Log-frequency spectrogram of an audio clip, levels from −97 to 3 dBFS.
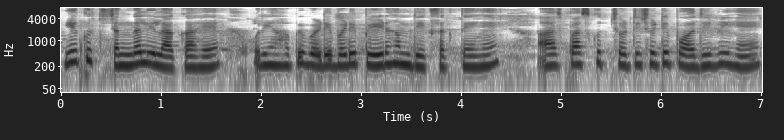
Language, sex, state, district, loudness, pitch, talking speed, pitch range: Hindi, female, Rajasthan, Jaipur, -18 LUFS, 220 Hz, 190 wpm, 205-235 Hz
